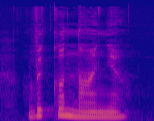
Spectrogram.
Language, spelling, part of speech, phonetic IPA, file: Ukrainian, виконання, noun, [ʋekɔˈnanʲːɐ], Uk-виконання.ogg
- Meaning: 1. execution, performance 2. fulfilment, accomplishment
